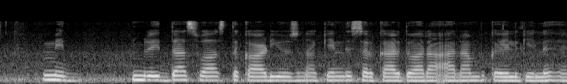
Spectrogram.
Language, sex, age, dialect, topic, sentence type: Magahi, female, 56-60, Southern, agriculture, statement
